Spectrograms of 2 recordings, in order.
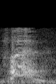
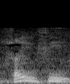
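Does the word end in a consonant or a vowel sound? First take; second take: consonant; vowel. First: The word ends on the consonant, no final vowel. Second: The word ends with an added final 'i' vowel. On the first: The reading stops at a pause point in the verse. The speaker calls it right. "shaif itu berarti itu wakaf" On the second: The reader follows the written letters without pausing. The speaker calls it wrong. "jangan shaifi"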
